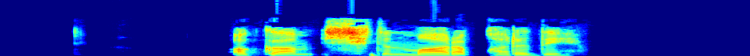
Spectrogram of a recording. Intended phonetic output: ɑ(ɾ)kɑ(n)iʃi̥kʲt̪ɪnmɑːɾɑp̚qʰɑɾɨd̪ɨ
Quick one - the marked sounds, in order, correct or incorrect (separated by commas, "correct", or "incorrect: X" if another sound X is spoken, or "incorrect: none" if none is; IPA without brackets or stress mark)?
incorrect: none, incorrect: m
